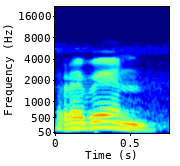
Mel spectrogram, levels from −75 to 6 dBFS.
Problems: constant background noise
